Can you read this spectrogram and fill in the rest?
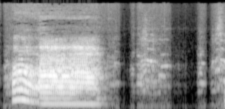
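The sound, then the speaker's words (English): Canada geese honking in the background: one loud, drawn-out nasal honk, followed by a few shorter, fainter honks in quick succession. No one speaks. “Yep, here comes some beautiful, majestic Canadian geese. Hear them in the background, just sounding all beautiful.”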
